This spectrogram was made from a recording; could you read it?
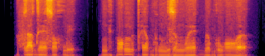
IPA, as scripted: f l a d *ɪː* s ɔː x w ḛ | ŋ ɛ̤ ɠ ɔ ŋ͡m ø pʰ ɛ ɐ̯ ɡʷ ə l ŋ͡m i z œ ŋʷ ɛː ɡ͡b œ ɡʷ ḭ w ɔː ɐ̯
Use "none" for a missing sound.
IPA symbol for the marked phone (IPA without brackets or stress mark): ɛː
